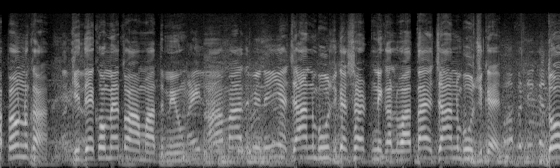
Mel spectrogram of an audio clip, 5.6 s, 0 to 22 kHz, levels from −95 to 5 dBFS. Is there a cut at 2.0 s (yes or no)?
yes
